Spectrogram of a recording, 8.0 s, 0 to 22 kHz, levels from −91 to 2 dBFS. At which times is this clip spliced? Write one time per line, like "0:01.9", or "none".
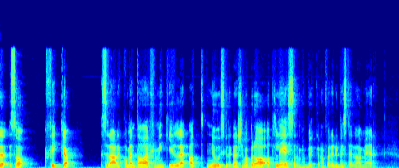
0:01.6
0:06.5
